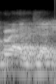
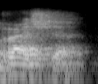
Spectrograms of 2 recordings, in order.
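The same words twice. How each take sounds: First: The middle consonant is said the local way. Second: The middle consonant is said the Rioplatense way. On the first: This is how the speaker's own community says it. "nosotros decimos raya" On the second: This is how people in Argentina and Uruguay say it. "y no raya"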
